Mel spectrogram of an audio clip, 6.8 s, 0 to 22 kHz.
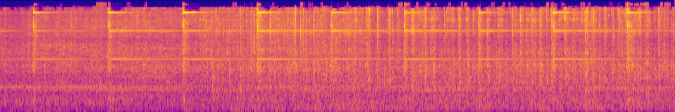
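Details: American Flyer #372 Union Pacific GP7 (1955-57) motor running well before further field-to-armature adjustment: thin steady electric hum and whine with a light click about every three-quarters of a second; normal smooth run.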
